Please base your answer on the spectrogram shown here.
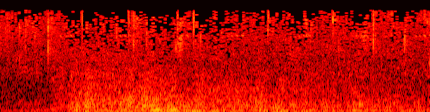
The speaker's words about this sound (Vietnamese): Đúng vào lúc này, một luồng sét đỏ quạch rạch ngang bầu trời phóng xuống.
